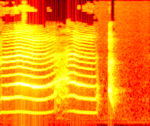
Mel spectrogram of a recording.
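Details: Infant with hiccups, kicking his feet in a bathrobe and unhappy about them, gives a brief tonal fussing cry followed by one short, sharp catch in the breath: infant cry during hiccups.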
